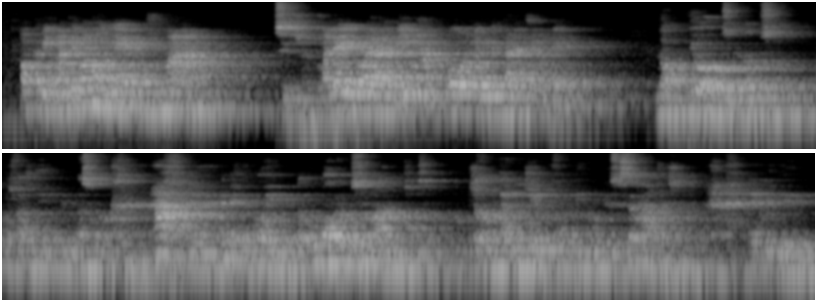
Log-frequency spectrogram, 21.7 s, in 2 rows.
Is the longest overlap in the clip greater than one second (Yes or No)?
No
